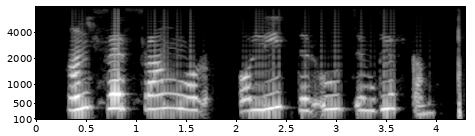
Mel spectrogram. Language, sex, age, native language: Icelandic, male, 11, Icelandic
